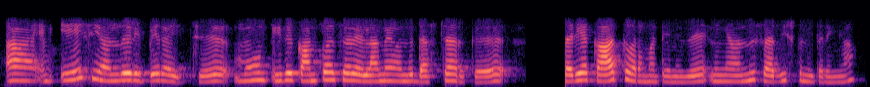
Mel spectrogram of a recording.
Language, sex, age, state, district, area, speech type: Tamil, female, 18-30, Tamil Nadu, Madurai, urban, conversation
